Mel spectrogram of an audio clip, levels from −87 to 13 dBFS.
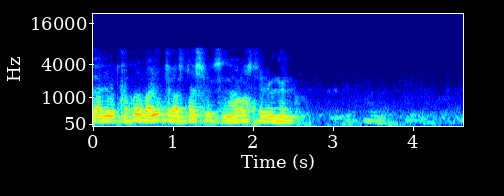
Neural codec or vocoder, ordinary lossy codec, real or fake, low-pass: codec, 16 kHz, 2 kbps, FreqCodec, smaller model; Opus, 24 kbps; fake; 7.2 kHz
